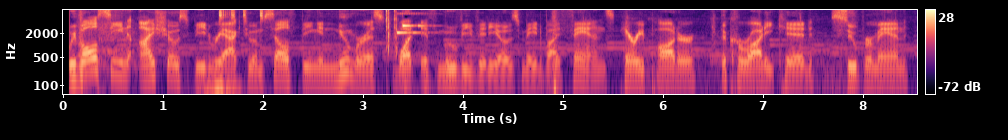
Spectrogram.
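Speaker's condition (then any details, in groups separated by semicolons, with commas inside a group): No condition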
